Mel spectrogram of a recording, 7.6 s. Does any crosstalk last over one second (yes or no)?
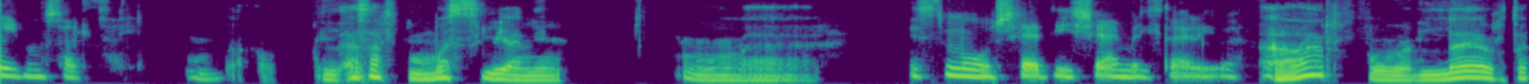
no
